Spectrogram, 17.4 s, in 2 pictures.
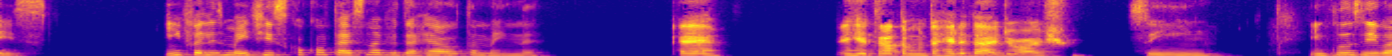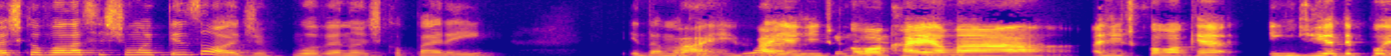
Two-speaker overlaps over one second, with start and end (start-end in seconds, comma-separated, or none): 12.9-14.6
